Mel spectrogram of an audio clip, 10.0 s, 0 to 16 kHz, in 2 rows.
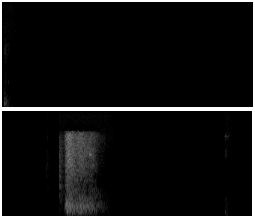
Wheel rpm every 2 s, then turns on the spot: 0, 0, 0, 0, 0.
none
